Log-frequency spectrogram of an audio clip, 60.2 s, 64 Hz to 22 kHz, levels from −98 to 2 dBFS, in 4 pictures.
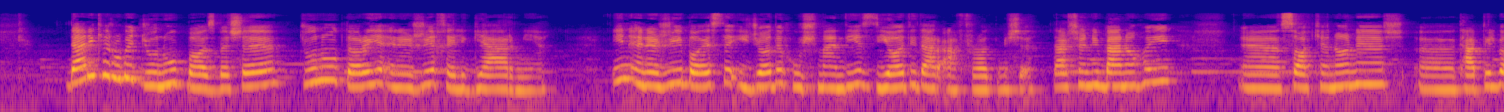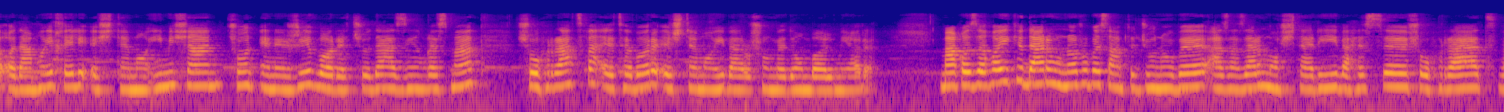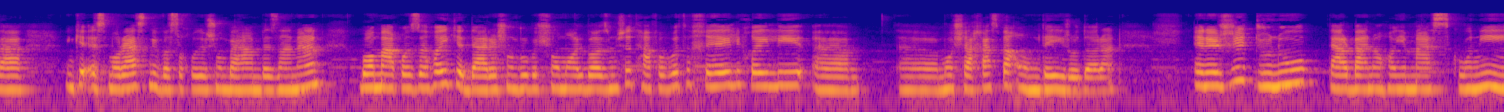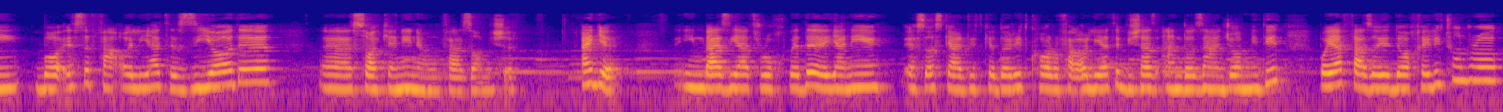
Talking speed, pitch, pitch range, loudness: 125 wpm, 230 Hz, 220-260 Hz, -24 LUFS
